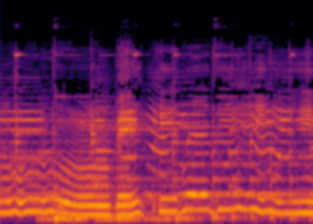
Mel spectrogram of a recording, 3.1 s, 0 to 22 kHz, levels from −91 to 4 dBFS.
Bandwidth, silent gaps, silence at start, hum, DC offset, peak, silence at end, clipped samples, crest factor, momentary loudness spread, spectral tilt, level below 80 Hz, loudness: 15.5 kHz; none; 0 s; none; under 0.1%; -4 dBFS; 0 s; under 0.1%; 14 dB; 5 LU; -5.5 dB/octave; -52 dBFS; -20 LUFS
